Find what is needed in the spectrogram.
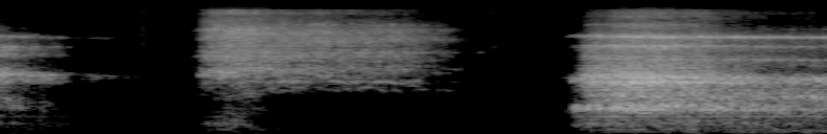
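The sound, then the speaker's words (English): Deep breaths in and out during a guided relaxation exercise, soft airy rushes of breath separated by short silent pauses, with no talking over them. “Just close your eyes for a second and take a nice deep breath in.”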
